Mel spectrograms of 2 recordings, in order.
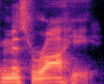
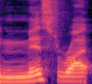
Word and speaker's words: Mizrahi: hasn't written there Isaac Mizrahi like she seriously miss rut as she is mispronouncing the name she wrote on there yes she can't pronounce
